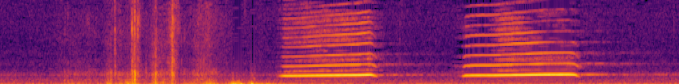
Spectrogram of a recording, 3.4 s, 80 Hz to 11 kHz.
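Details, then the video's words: Soft rustling at the nest, then two long, steady, ringing squeals from a nesting bald eagle in northeast Florida, recorded by a live nest cam on a December 2021 morning around mating. "Bald eagles; morning mating and vocals"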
